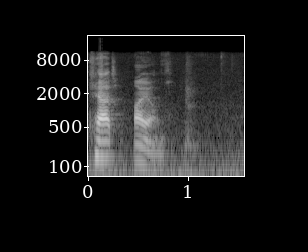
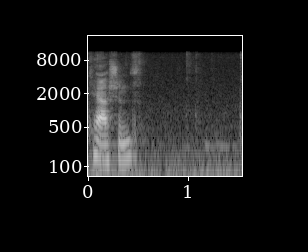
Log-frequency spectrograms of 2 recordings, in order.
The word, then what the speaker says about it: cations: are called these are called cat ions cations okay now they're not called Cashion's okay yes they're spelled in a way that you could pronounce this Cashen but that's the same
